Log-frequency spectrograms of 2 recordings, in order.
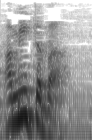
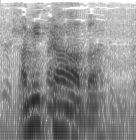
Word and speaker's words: Amitabha: Ah, Amitabha. Yes. Amitabha.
